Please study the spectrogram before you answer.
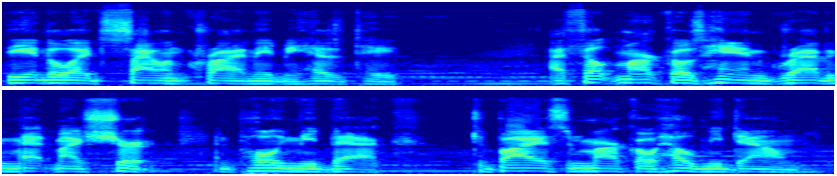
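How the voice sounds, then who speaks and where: Deep, forceful male storyteller. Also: moderate pace, soft background music. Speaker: storyteller, podcast narrator. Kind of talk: dramatic audiobook narration.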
